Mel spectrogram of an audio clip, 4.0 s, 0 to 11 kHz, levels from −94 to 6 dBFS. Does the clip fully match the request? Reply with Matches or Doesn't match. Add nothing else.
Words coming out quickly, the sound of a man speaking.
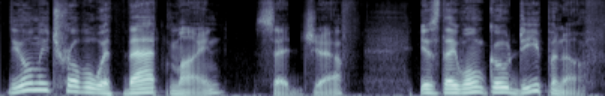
Matches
